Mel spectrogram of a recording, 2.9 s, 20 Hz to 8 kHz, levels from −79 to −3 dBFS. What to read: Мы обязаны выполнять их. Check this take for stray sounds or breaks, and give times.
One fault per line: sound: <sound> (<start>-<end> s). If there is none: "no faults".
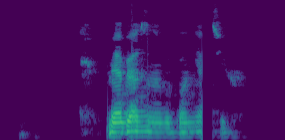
sound: dropout (2.0-2.1 s)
